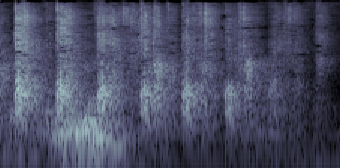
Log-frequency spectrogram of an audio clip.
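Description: Applause from a small congregation, with separate claps audible at about four or five a second, dying away near the end.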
